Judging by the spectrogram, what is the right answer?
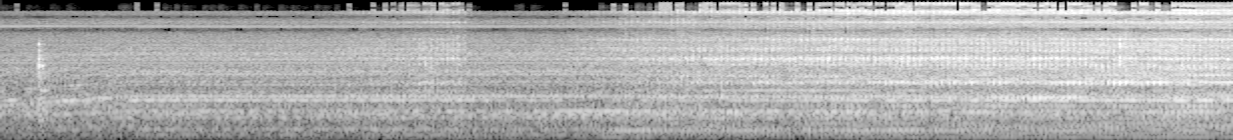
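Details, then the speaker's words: Woodturning lathe turning a small yew pot-pourri pot: a scraping tool makes a fast, regular clicking as the cutter passes over a crack in the spinning wood. "You can hear the clicking noises from where the crack is."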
